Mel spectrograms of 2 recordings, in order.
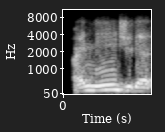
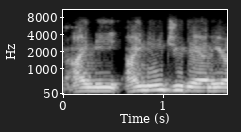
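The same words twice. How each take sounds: First: Higher, louder mock yell; all-caps yelling. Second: Said in the usual way. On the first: Coworker texting him to the warehouse office, mock yell. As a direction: imitate a text typed in capitals, punched louder. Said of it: "It's all caps and exclamation points". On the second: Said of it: "she's like".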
